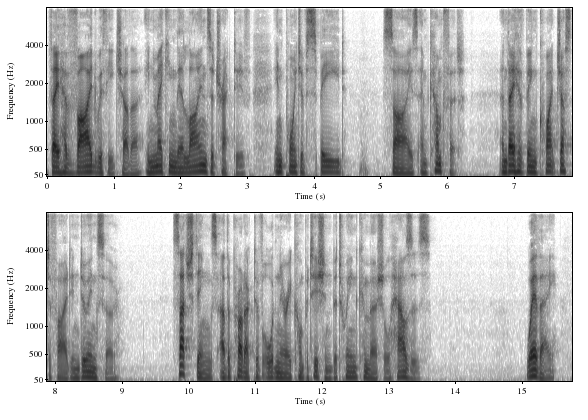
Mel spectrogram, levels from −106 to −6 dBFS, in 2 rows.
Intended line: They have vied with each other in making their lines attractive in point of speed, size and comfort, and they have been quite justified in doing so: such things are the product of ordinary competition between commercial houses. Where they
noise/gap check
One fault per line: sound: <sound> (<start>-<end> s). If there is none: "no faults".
sound: breath (4.7-4.9 s)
